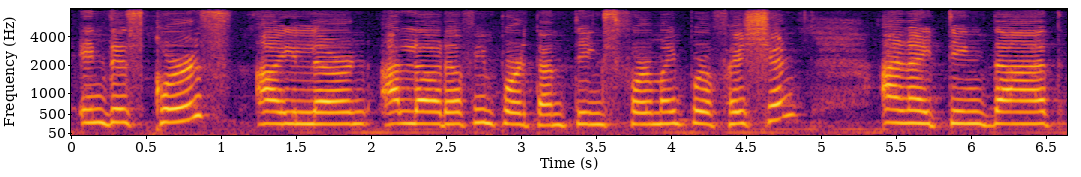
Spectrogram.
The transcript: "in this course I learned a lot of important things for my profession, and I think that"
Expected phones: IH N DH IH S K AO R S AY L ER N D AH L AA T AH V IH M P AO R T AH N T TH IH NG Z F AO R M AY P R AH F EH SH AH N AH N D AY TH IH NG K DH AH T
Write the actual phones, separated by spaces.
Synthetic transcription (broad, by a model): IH N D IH S K AO R S AY L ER N AH L AA T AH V IH M P AO R T AH N T T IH NG S F AO R M AY P R AH F EH SH AH N AH N D AY T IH NG K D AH T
